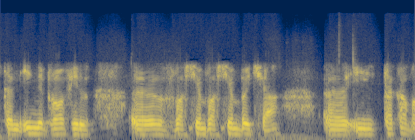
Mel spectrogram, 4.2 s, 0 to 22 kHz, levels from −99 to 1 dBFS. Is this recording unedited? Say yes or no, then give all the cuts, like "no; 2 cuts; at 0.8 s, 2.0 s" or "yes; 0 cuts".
no; 1 cut; at 2.0 s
